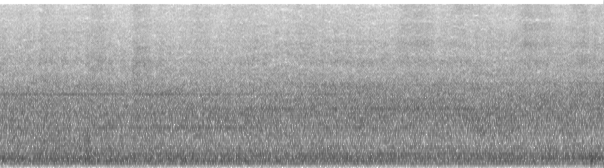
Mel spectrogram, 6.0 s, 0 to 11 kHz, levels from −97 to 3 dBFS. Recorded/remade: remade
